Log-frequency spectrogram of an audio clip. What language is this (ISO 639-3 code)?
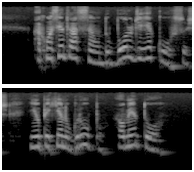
por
